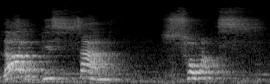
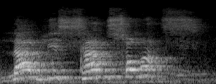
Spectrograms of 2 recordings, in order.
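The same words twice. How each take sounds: First: Slow, weighty "Love His Son", then "so much" whispered; slow stress on "Love" that fades to a breathy "so much"; slow emphatic repeat. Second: High and slow, stretching "love"; emphatic preaching. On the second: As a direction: lean on "love His Son so much", drawn out high. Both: Shown as a demonstration. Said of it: "Okay, makinig".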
